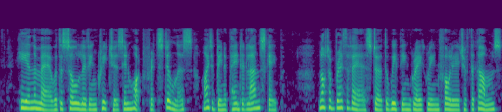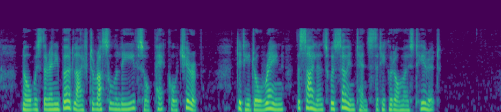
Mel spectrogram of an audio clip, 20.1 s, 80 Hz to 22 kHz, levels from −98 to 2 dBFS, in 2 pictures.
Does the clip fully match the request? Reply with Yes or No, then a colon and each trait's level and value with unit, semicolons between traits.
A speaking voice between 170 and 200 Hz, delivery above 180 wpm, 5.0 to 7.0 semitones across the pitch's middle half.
No: medium, 185 Hz; average, 190 wpm; average, 3.1 semitones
